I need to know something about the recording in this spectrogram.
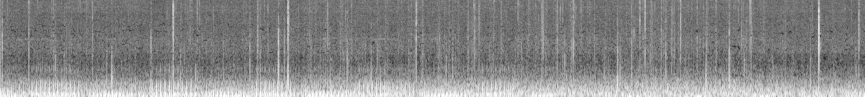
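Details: Domestic cat purring in a low, steady rumble that swells and fades with each breath, partly masked by sharp crackles and pops from a fireplace.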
